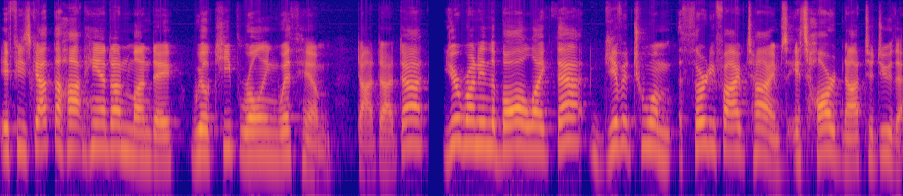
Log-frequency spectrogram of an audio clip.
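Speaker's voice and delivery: plain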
